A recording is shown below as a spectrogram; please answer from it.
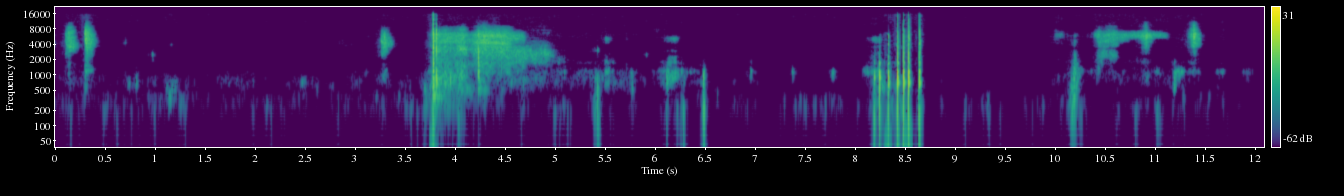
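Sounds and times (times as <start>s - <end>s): sharp knocks and taps: 8.2s - 8.7s.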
